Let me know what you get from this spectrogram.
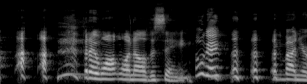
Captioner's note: laughing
